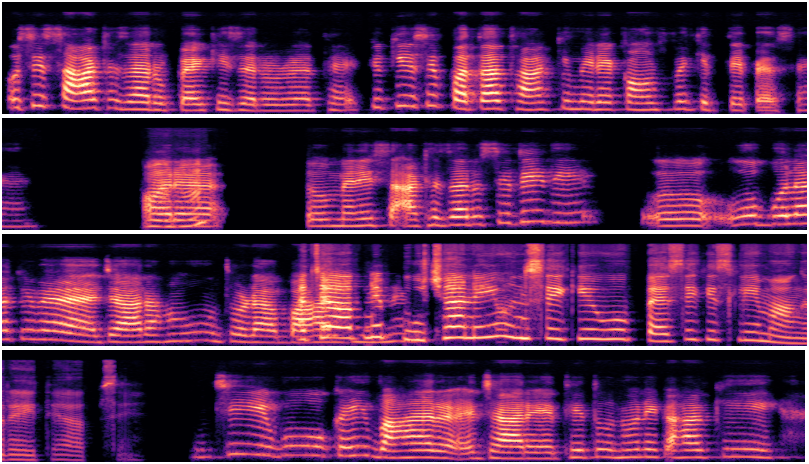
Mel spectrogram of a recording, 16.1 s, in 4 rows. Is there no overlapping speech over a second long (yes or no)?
yes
